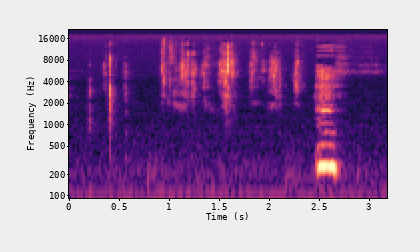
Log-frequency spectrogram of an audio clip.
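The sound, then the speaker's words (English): Crisp crunching of a hard candy being chewed, several irregular crackly bites over a couple of seconds, ending with a brief loud hummed vocal sound. “Okay, I'm gonna try and chew.”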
